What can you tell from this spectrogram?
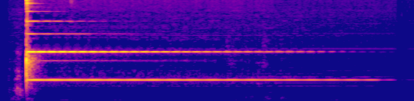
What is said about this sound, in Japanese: まだ少し余韻が。はい。こういう、えー、シンギングボールをね、あの、いただいたんですね。で、それの、この、シンギングボールの倍音あの、今練習、絶賛練習中なんですけれども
